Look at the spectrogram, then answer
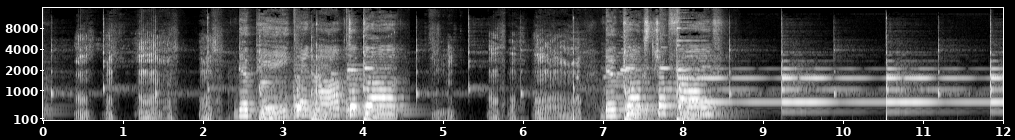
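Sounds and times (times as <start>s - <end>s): pig oinking and grunting: 0.0s - 2.4s, 4.8s - 6.9s.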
